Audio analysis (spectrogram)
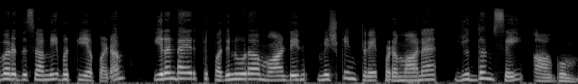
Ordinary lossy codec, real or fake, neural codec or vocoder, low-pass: none; fake; codec, 44.1 kHz, 2.6 kbps, DAC; 14.4 kHz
